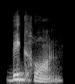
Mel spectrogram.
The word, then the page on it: bighorn: Indian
